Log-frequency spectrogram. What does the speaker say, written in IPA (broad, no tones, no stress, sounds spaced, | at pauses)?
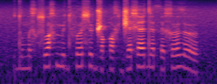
d u m ɘ x sʷ ɑ x m ʉ d f ɵ s ʉ d͡ʒ ʉ qʷ ɑ x d͡ʒ ɛ x ɛ d ɘ θ ɘ x ɵ ð ɵ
